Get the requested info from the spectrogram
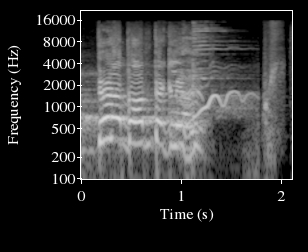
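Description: A short, pitched vocal sound effect whose pitch bends up and down, then turns into a single wavering tone that glides upward and wobbles, like a cartoon boing. It fades out near the end.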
